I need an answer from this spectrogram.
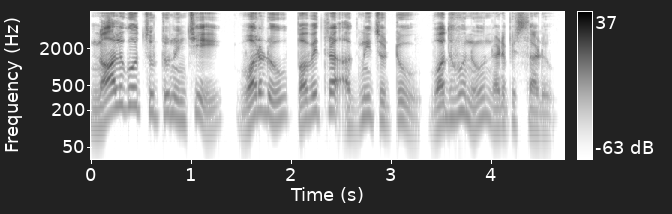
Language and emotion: Telugu, neutral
